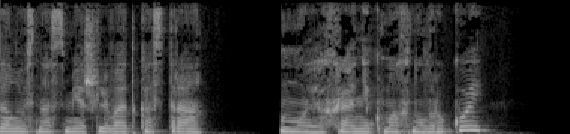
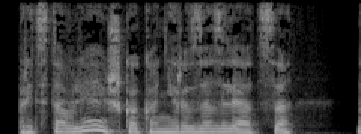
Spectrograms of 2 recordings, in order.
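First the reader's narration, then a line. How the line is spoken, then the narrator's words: Mocking, encouraging. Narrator (Russian): насмешливо сказал Себастьян, пытаясь подбодрить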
